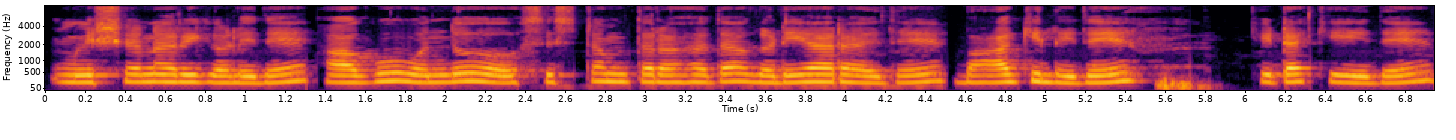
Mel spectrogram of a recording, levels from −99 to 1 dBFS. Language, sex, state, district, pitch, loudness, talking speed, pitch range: Kannada, female, Karnataka, Dharwad, 210 Hz, -17 LUFS, 105 wpm, 200-220 Hz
